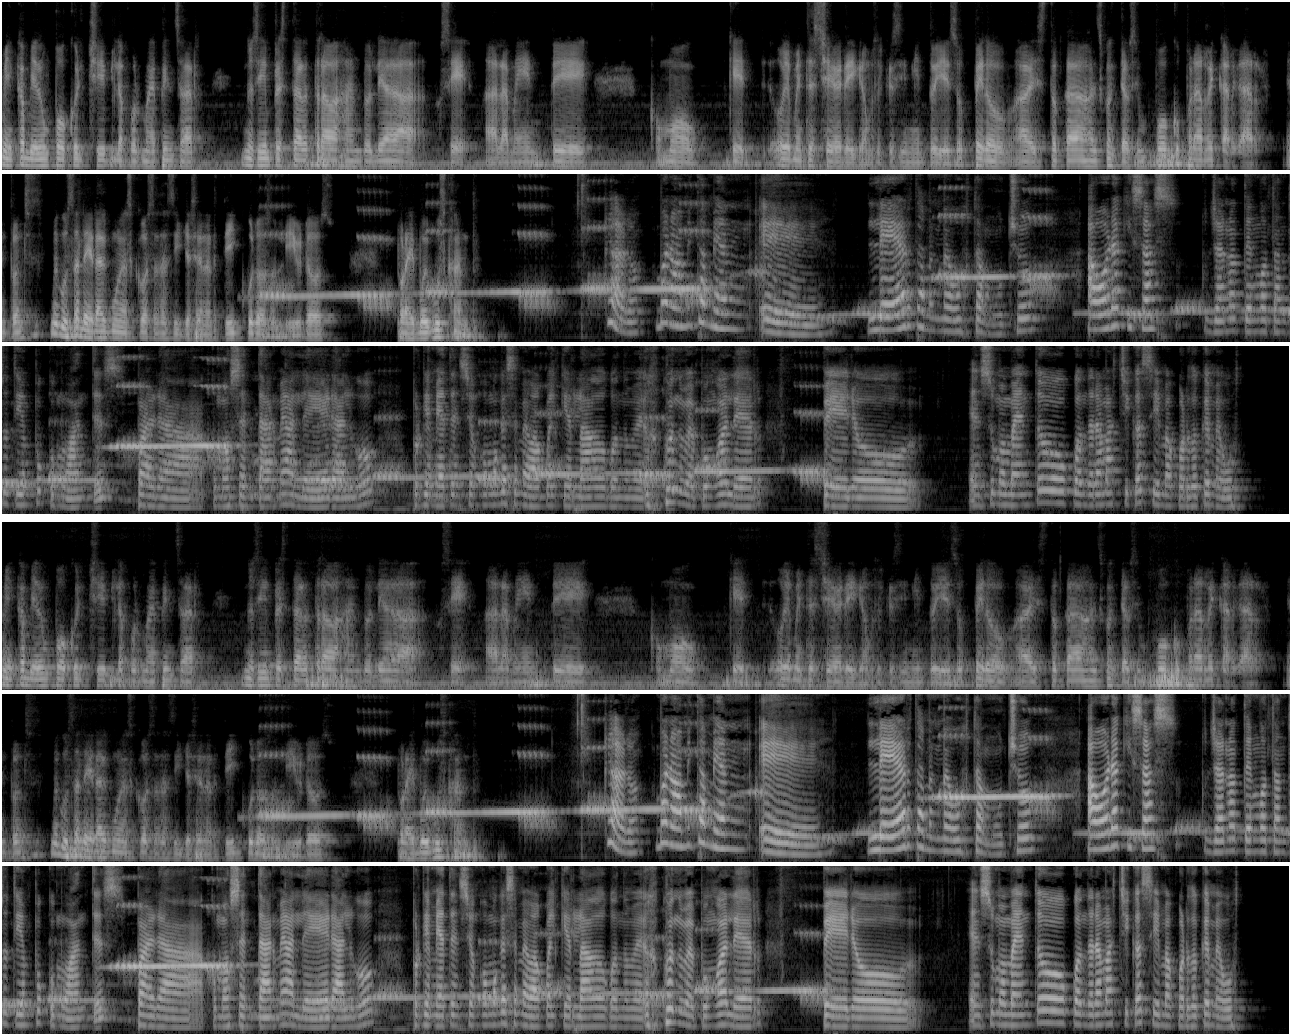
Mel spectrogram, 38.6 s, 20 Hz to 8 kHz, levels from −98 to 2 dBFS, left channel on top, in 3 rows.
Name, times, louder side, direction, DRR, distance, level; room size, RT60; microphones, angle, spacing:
voice 1, 0.0-2.0 2.4-6.3 6.5-7.0 7.3-12.6 12.9-16.1 16.8-17.6, left 4 dB, 85° left, 0.4 m, -36 dB
sound 1, 1.9-9.3, left 1 dB, 60° right, 0.9 m, -54 dB
voice 2, 11.5-11.9 13.5-13.7 15.5-15.6 18.7-21.2 21.5-23.2 23.6-33.6 34.0-34.9 35.4-38.2, right 6 dB, 35° right, 0.3 m, -35 dB
sound 2, 15.2-20.5 20.8-34.1, right 3 dB, 5° right, 1.8 m, -39 dB
Dog, 25.8-27.3 28.2-30.5, right 4 dB, 30° left, 0.7 m, -54 dB
7.1 x 2.7 x 2.2 m
head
